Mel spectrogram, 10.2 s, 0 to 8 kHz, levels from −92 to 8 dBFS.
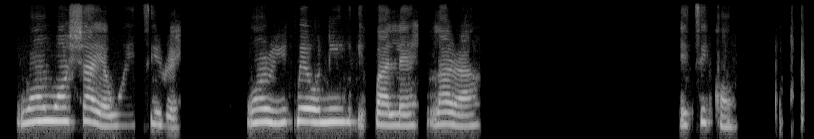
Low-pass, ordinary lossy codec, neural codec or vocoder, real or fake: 7.2 kHz; Opus, 64 kbps; none; real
